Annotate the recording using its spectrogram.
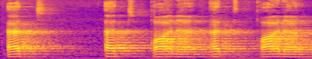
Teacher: അത്ഖന താഇൻ്റെ സുക്കൂൻ ഹംസ് ചെയ്തുകൊണ്ട് വ്യക്തമാക്കി ഉച്ചരിക്കണം. അതായത് അത്ഖന എന്ന് തായിന് ഖൽഖല നൽകി ചലിപ്പിക്കരുത്.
